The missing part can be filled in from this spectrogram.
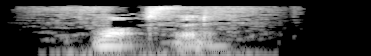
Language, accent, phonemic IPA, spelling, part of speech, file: English, UK, /wɒtfəd/, Watford, proper noun, En-uk-Watford.ogg
- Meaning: A town and borough in Hertfordshire, England (OS grid ref TQ1196)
